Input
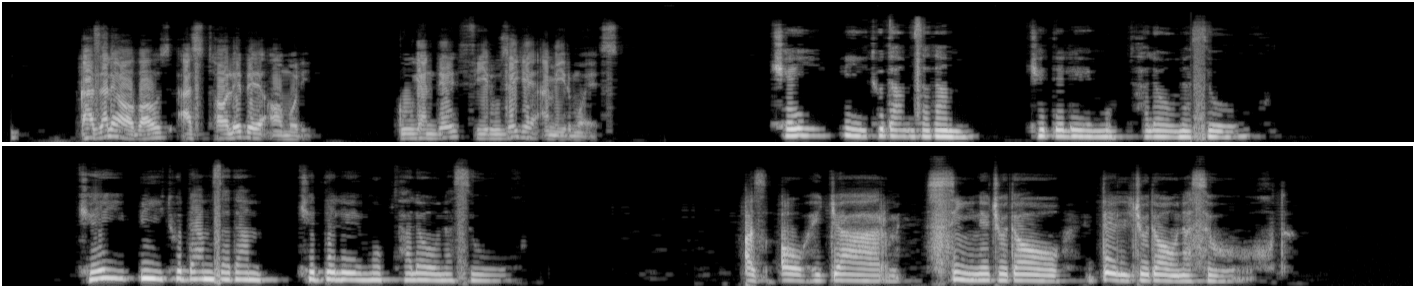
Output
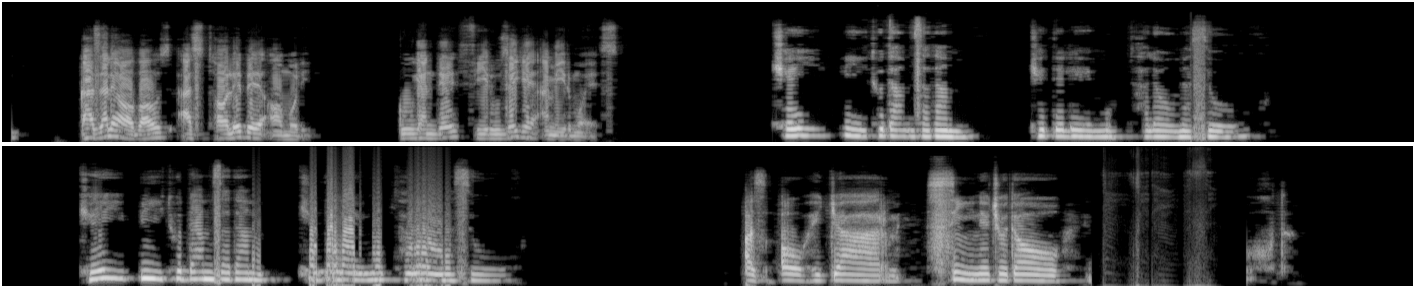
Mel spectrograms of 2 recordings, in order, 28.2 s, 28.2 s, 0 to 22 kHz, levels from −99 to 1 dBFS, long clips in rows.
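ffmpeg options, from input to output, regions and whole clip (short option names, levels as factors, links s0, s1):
-filter_complex "[0:a]asettb=1/sr,asplit=3[s0][s1][s2];[s0]atrim=end=16.624[s3];[s1]atrim=start=16.62:end=18.73,asetpts=PTS-STARTPTS,afade=t=in:d=0.004:c=qsin,afade=t=out:st=2.106:d=0.004:c=qsin,equalizer=f=360:w=1.2:g=10.5,flanger=delay=19.5:depth=4.8:speed=2.2,aeval=exprs='0.126*(abs(mod(val(0)/0.126+3,4)-2)-1)':c=same[s4];[s2]atrim=start=18.726[s5];[s3][s4]acrossfade=d=0.004:c1=hsin:c2=qsin[s6];[s6][s5]acrossfade=d=0.004:c1=qsin:c2=hsin,asettb=1/sr,asplit=3[s7][s8][s9];[s7]atrim=end=25.014[s10];[s8]atrim=start=25.01:end=26.57,asetpts=PTS-STARTPTS,afade=t=in:d=0.004:c=qsin,afade=t=out:st=1.556:d=0.004:c=qsin,bandpass=f=5000:t=q:w=13,aeval=exprs='abs(val(0))':c=same[s11];[s9]atrim=start=26.566[s12];[s10][s11]acrossfade=d=0.004:c1=hsin:c2=qsin[s13];[s13][s12]acrossfade=d=0.004:c1=qsin:c2=hsin,agate=range=0.0224:threshold=0.00251:ratio=3:detection=peak,adynamicequalizer=threshold=0.0126:dfrequency=1900:dqfactor=0.7:tfrequency=1900:tqfactor=0.7:attack=5:release=100:ratio=0.375:range=2.5:mode=boostabove:tftype=highshelf"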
